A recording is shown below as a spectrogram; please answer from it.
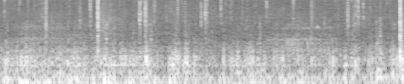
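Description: Quiet room tone with a few faint, scattered clicks and light handling noise.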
